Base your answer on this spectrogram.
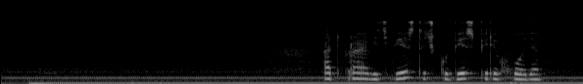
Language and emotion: Russian, neutral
